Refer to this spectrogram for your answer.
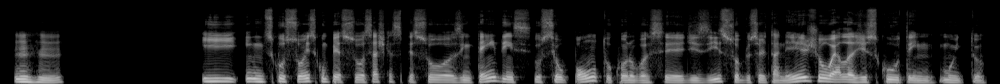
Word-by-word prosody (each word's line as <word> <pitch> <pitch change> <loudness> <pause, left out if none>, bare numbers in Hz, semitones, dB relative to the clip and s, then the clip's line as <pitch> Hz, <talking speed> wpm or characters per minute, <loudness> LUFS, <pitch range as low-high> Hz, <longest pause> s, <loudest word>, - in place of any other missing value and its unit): Uhum. 110 -5 +3 1.4
E 140 -2 +3
em 135 -1 +4
discussões 130 +2 0
com 130 -2 -3
pessoas. 110 -3 -1
Você - - 0
acha 120 - -2
que - - -11
as 120 - -8
pessoas 105 -2 -2
entendem 120 - +1
esse 110 - -5
o 115 - -2
seu 115 - 0
ponto 135 - 0
quando 100 -1 -1
você 95 0 -1
diz 95 -1 -5
isso 125 +6 0
sobre 100 -2 -3
o - - -4
sertanejo, 115 - +2
ou 135 - +6
elas 115 -2 +4
discutem 105 -5 -1
muito? 95 -3 -4
110 Hz, 160 wpm, -24 LUFS, 100-125 Hz, 1.4 s, ou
